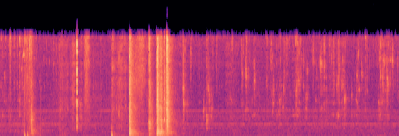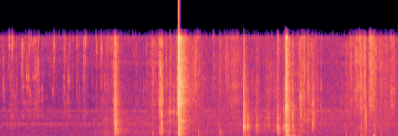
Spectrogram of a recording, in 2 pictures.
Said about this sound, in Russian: Сейчас я чайник поставлю.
